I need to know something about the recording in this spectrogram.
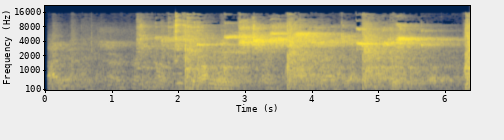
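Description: Badminton doubles rally: rackets striking the shuttlecock with sharp cracks roughly every second or so, with short high squeaks of shoes on the court floor, echoing in a large hall.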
